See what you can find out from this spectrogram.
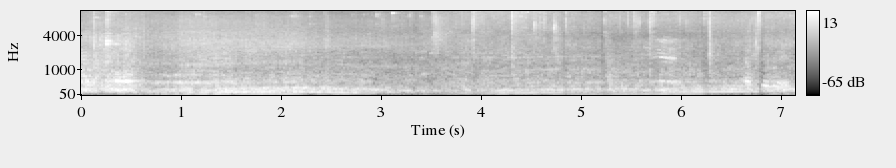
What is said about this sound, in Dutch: Maar dan komt hij terug om het hek open te doen.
